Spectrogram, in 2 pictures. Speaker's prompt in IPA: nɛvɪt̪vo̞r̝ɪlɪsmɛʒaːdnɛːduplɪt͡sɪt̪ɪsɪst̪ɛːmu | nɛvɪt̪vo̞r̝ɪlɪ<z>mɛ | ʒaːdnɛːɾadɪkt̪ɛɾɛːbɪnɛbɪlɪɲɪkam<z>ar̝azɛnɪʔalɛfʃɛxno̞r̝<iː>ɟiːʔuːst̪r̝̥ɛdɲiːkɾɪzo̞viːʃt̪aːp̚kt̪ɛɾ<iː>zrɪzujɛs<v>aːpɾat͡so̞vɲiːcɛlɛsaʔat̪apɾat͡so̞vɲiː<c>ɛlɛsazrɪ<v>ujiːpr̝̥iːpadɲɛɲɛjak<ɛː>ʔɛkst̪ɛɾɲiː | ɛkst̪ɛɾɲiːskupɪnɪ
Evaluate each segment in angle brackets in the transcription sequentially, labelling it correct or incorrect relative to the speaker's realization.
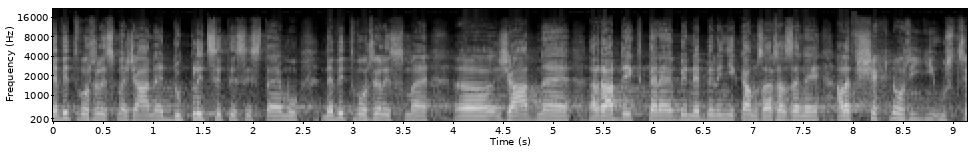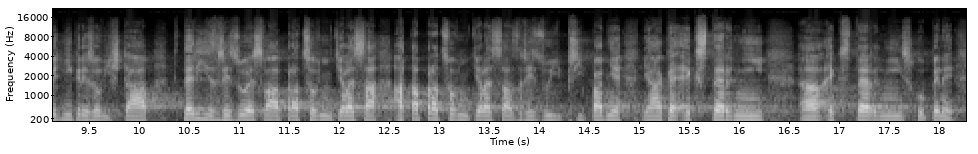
incorrect: s, correct, correct, correct, correct, correct, incorrect: z, correct

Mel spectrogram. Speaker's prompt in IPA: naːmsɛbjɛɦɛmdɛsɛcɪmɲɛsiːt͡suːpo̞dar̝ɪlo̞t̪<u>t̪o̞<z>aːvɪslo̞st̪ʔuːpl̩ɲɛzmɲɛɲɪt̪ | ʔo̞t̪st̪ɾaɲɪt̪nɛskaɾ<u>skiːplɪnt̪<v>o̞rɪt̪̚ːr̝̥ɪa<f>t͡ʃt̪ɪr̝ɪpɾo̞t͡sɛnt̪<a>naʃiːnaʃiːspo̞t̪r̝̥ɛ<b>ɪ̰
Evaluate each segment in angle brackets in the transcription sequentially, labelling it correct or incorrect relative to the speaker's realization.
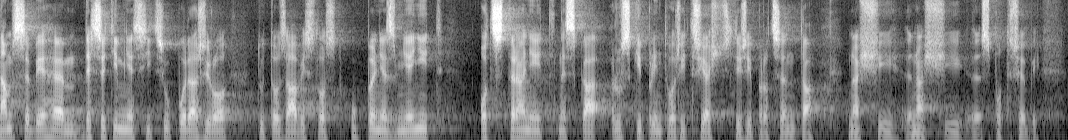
correct, correct, correct, correct, incorrect: ʃ, correct, correct

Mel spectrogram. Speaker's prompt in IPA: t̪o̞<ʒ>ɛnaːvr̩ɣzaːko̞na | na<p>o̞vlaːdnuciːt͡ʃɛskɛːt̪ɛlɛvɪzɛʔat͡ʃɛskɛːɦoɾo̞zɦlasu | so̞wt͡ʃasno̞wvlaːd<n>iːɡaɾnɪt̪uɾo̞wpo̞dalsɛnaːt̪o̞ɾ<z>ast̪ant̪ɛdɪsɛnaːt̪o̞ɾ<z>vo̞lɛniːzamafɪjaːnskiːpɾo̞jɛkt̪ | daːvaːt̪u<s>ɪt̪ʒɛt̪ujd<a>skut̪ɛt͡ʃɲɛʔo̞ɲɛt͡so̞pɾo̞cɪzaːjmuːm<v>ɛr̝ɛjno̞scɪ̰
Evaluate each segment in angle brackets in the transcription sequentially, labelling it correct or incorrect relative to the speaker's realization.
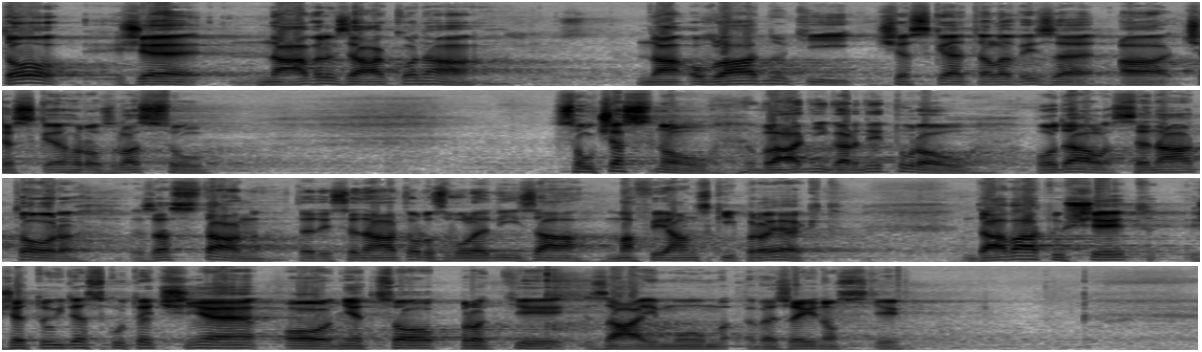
correct, incorrect: ʔ, incorrect: ɲ, correct, correct, incorrect: ʃ, incorrect: ɛ, correct

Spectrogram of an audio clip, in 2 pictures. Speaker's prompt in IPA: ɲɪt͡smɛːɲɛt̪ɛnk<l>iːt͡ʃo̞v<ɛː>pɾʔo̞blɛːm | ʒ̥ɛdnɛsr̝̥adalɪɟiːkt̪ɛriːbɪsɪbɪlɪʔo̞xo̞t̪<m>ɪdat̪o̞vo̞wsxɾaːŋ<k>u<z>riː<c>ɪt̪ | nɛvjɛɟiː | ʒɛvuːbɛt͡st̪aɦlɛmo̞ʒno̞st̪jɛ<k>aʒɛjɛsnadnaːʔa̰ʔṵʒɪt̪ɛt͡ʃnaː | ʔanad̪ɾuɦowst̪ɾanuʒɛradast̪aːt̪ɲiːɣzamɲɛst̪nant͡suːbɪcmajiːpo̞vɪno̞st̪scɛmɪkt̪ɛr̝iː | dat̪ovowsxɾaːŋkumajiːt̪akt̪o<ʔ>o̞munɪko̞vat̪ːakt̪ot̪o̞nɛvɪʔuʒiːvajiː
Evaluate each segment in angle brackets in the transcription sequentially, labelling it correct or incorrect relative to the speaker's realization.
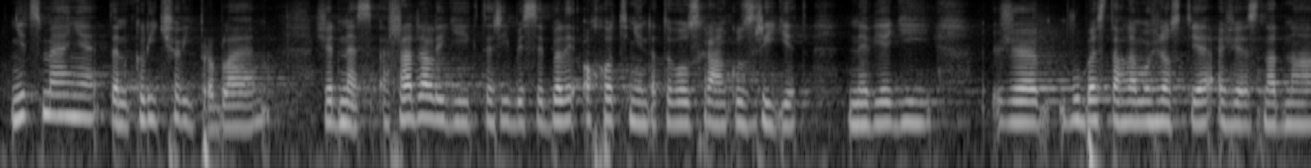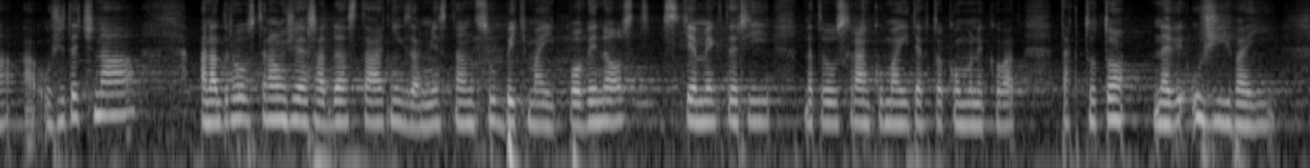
correct, incorrect: iː, incorrect: ɲ, correct, correct, incorrect: ɟ, incorrect: ʔ, incorrect: k

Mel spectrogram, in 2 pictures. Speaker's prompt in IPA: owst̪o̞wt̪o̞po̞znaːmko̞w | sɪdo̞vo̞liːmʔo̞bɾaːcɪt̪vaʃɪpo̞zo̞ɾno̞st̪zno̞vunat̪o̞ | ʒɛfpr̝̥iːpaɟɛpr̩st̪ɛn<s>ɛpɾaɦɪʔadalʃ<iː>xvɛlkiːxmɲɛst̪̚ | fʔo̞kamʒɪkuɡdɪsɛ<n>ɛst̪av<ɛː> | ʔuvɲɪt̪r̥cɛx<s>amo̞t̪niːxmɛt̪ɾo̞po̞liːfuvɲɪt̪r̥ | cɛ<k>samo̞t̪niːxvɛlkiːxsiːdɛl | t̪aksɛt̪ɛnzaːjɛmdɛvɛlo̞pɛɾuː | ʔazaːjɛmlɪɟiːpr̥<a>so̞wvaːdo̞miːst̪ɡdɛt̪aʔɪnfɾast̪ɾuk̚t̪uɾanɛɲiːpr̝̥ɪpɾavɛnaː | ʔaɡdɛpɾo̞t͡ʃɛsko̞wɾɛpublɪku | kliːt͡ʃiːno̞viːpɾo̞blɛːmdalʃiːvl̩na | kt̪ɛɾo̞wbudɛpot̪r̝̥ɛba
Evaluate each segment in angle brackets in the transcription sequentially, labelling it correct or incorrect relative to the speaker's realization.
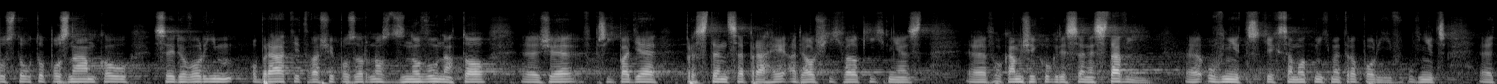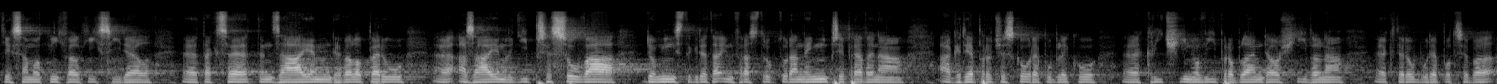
incorrect: t͡s, correct, correct, incorrect: iː, correct, incorrect: x, incorrect: ɛ

